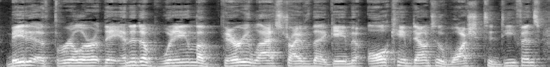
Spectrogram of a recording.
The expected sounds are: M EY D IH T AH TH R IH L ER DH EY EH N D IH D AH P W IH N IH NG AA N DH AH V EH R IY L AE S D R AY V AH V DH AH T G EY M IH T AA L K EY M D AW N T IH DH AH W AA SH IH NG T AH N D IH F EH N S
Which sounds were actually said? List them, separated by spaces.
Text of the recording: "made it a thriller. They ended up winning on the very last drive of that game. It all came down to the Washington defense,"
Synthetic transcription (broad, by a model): M EY D IH T AH TH R IH L ER DH EY EH N D IH D AH P W IH N IH NG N DH AH V EH R IY L AE S D R AY V AH V DH AH T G EY M IH T AA L K EY M D AW N T IH DH AH W AA SH IH NG T AH N D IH F EH N S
